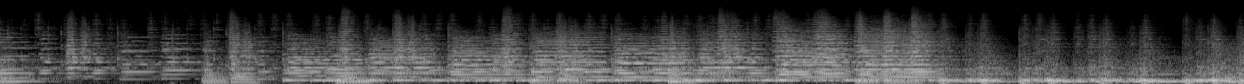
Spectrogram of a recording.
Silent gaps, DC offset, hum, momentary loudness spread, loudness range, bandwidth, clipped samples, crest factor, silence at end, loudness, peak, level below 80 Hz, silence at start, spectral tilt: none; under 0.1%; none; 9 LU; 5 LU; 14 kHz; under 0.1%; 18 dB; 0 s; -23 LUFS; -6 dBFS; -42 dBFS; 0 s; -6 dB/octave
